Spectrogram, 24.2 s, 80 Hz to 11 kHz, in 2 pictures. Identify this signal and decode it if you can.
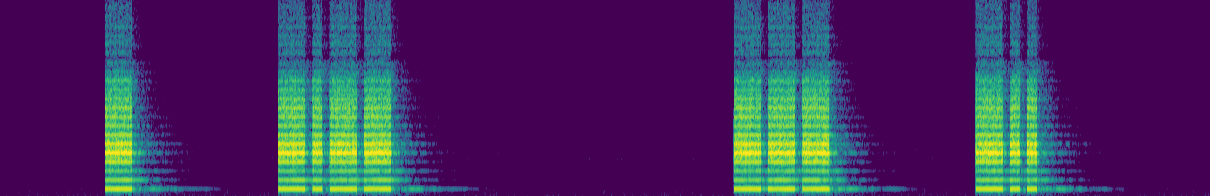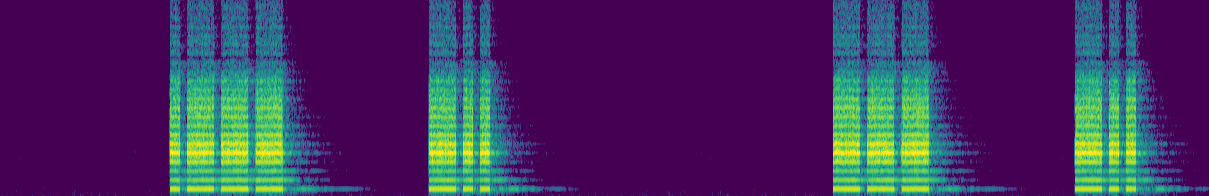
Morse code, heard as a buzzer, machine-sent, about 14 wpm, spaced as for 5 wpm. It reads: TY OD JD OD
